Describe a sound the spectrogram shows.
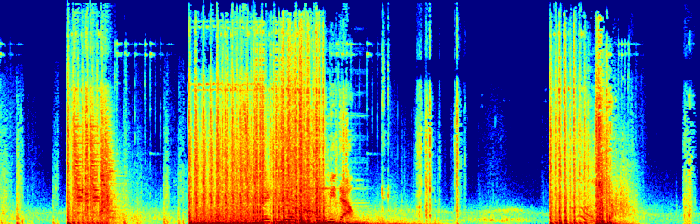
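Automatic gunfire rattles loudly in bursts.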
